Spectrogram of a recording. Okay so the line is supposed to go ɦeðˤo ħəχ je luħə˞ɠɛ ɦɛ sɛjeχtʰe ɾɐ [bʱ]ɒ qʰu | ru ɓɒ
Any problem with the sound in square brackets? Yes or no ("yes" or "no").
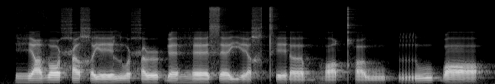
no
